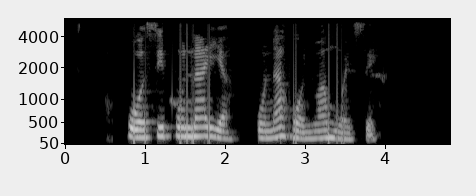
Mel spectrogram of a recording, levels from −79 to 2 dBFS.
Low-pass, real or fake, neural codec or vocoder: 5.4 kHz; real; none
